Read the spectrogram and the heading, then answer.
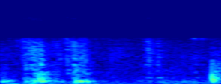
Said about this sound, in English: I heard a key in the door, so I slipped into the bedroom and under a bed.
